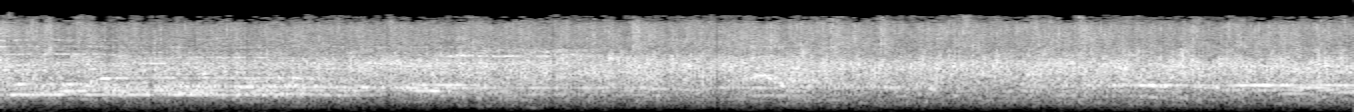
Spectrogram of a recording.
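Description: A concert crowd applauds a trumpet player after a jazz performance at a Music In The Schools event, a loud, dense, continuous roar of clapping with some cheering mixed in, sustained evenly throughout.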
